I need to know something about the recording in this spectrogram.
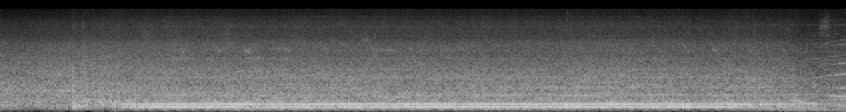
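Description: Car ferry's horn giving one long, steady, low blast of about six seconds, starting about a second in, as the ferry leaves port. It sounds over a steady rush of wind, water and ship noise.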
